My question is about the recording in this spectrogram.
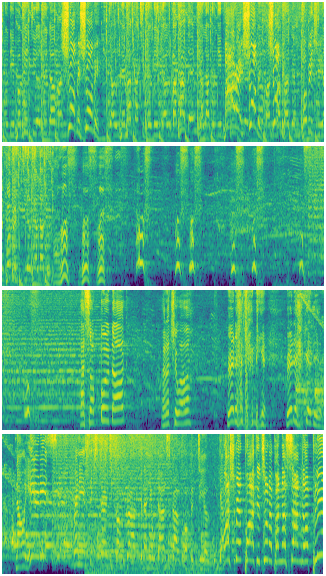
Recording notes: Live Dancehall Set at Bashment Party.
